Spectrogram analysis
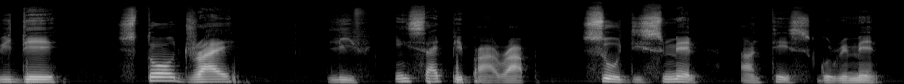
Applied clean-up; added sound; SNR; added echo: none; none; none; none.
